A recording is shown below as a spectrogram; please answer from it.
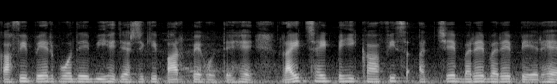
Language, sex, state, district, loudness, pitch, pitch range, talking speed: Hindi, male, Arunachal Pradesh, Lower Dibang Valley, -21 LUFS, 125 Hz, 115-135 Hz, 225 wpm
